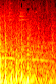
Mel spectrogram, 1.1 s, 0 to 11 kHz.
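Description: Light-arms gunfire in the World War II shooter Call of Duty WW2, a loud, rapid stream of overlapping shots in a steady rattling rhythm, close and continuous throughout.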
